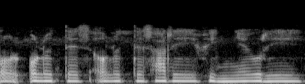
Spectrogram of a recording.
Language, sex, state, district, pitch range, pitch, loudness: Chakma, female, Tripura, Dhalai, 145-155 Hz, 155 Hz, -18 LUFS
